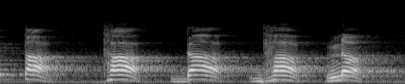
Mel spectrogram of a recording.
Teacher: जब हम इनको बोलते हैं तो जो जीभ होती है वो दांतों को छूती है, इसीलिए इनको दंत व्यंजन कहा जाता है।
